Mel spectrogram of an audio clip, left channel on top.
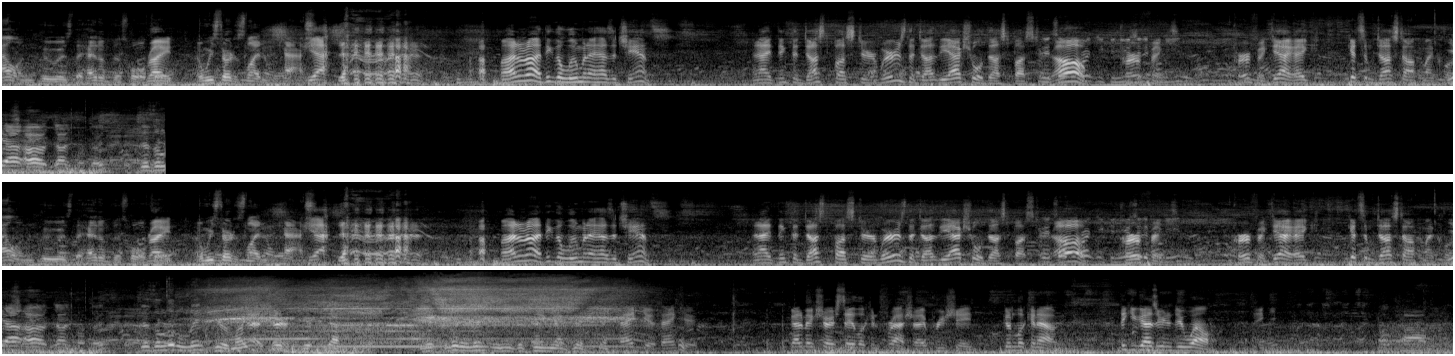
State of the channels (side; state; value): left; drops out; at 16.2 s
